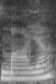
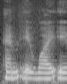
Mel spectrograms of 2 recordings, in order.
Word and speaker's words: Maya: and somebody asked me how to pronounce my name. My name is Maya, M-A-Y-A, Maya.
